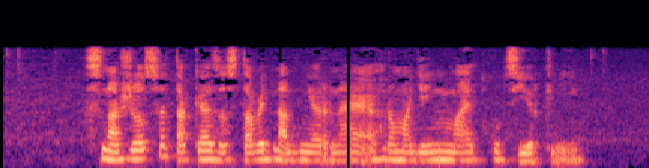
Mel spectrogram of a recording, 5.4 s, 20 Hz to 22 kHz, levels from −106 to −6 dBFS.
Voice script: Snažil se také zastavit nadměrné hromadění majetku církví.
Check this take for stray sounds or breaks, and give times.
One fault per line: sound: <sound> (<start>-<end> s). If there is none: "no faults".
sound: dropout (2.9-2.9 s)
